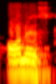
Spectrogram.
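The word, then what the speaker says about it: honest: বসার কথা না কিন্তু আমি যখন উচ্চারণ করতেছি এটা অনেস্ট হচ্ছে অর্থাৎ এখানে বাউল উচ্চারণ হচ্ছে সেই ক্ষেত্রে আমাদেরকে এ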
